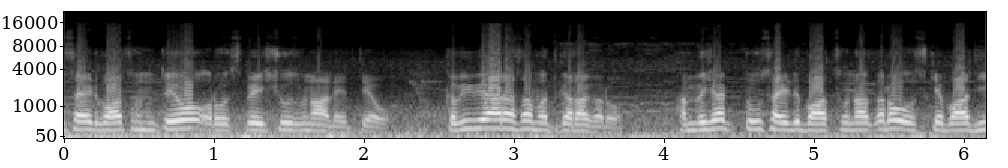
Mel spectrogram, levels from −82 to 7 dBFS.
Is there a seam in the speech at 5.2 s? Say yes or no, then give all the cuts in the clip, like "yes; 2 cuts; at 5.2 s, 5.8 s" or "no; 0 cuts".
no; 0 cuts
